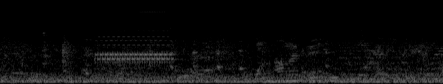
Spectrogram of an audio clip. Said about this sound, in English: phone call coming in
